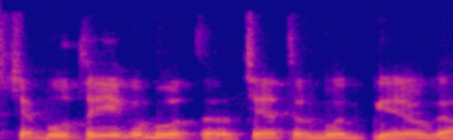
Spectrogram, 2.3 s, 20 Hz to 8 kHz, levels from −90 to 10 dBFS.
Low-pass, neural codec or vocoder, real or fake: 7.2 kHz; vocoder, 24 kHz, 100 mel bands, Vocos; fake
